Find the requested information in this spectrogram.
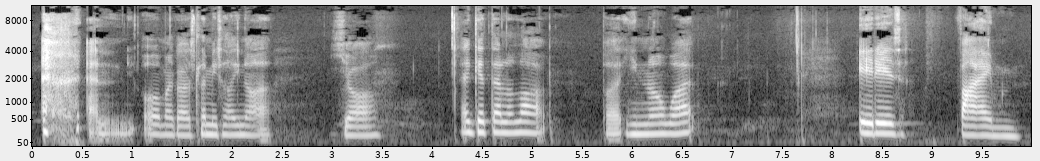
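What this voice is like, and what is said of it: American-sounding accent. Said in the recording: “I do not sound Ugandan because I have an accent... you sound like you come from pretty much America”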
